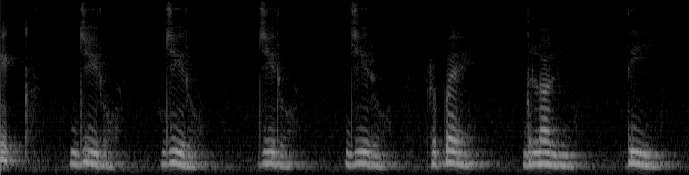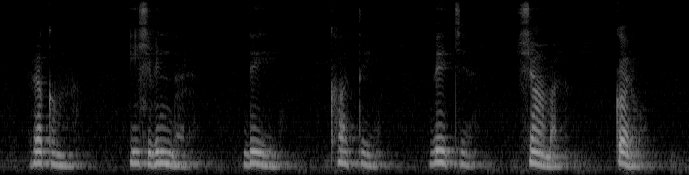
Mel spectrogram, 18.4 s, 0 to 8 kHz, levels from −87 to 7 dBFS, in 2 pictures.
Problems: constant background noise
